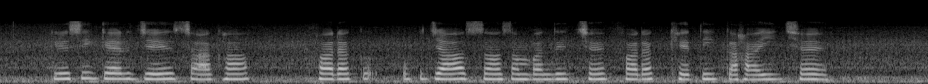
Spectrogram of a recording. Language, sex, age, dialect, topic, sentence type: Maithili, female, 25-30, Bajjika, agriculture, statement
